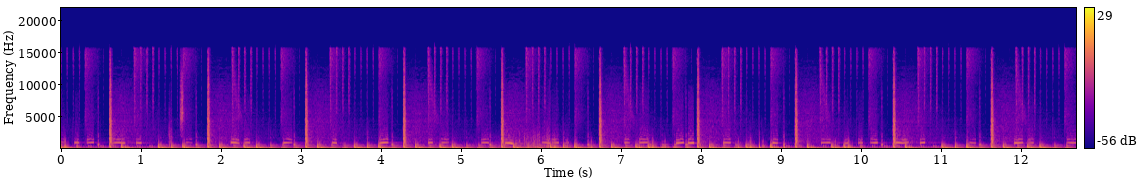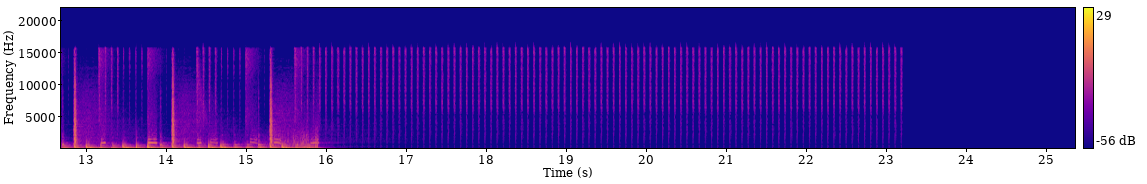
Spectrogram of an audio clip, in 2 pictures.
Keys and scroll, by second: 1.8 Delete, 3.0 Up, 3.5 Down, 13.0 Delete, 13.7 ctrl+z, 14.7 Delete, 15.3 Delete, 16.0 Delete, 16.8 Delete, 17.1 Delete, 23.3 ctrl+0.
